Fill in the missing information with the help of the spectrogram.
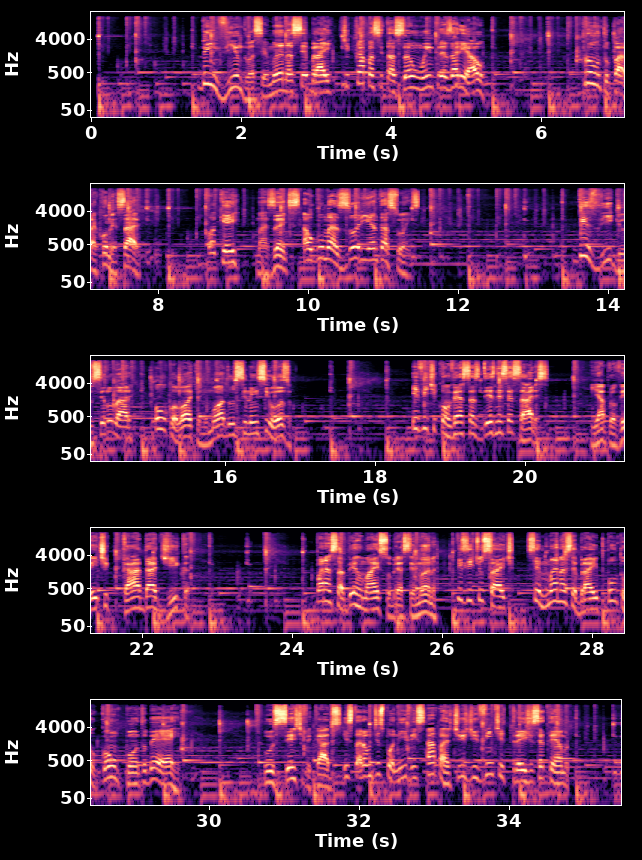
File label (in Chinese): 葡萄牙语男 轻快语调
